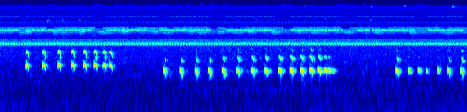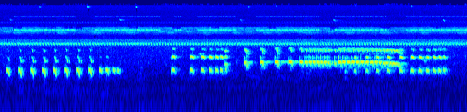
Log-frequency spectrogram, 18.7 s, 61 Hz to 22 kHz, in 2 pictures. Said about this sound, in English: A tiny owl, only around 8 or 9 inches tall, the western screech owl is common in the riparian zone along the Rio Grande River. And then, to my delight, the mate arrives and the two owls sound off together, an excited vocal reunion.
